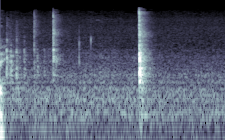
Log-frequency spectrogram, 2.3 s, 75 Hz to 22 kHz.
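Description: Front-panel paddle toggle switches of an IMSAI 8080 being flipped by hand: a couple of light clicks, then one sharper click about a second and a half in.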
